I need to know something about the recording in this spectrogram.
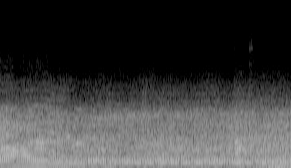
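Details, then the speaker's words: Used Suzuki Ignis at idle with AC switched on: steady low rumble stays stable with barely any vibration, compressor hiss audible, no hunting, misses or knocks; healthy idle with AC load. "Jadi mesin ini benar-benar masih sangat bagus karena begitu dinamo AC dihidupkan, dia semprotan kompresor freon-freonnya itu langsung keluar. Jadi terdengar cis tadi itu."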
